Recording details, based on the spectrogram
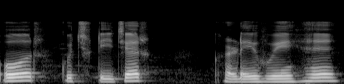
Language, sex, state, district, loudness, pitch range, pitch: Hindi, male, Uttar Pradesh, Saharanpur, -18 LUFS, 130-160 Hz, 150 Hz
